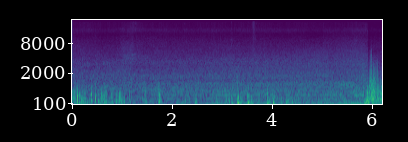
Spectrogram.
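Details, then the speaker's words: 1960s Penncrest model 22 (9722) hassock fan with a three-speed General Electric motor. Its earlier grinding has become a whirring on low, but it runs smoother than before. Steady low hum under a soft rush of air with no rattle or scrape; running smoothly. "Um, that grinding it's kind of turned into a worring noise on low, but it does run runs smoother than it did"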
